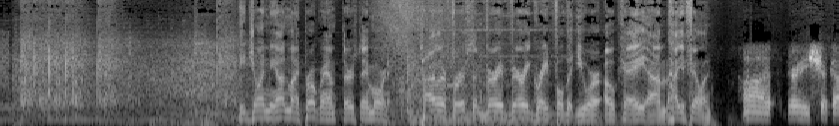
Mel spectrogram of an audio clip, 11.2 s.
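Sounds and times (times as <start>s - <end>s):
gunshots during a shooting at the Borderline Bar in Thousand Oaks: 0.2s - 1.9s, 2.9s - 3.3s
speech: 3.2s - 11.1s.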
